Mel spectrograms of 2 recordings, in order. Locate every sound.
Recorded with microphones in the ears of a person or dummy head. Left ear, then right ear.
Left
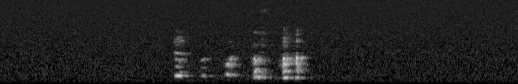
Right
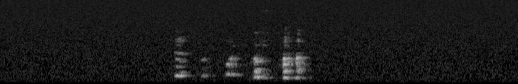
1.7 s laughter: 75° left (ahead or behind), 3.5 m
